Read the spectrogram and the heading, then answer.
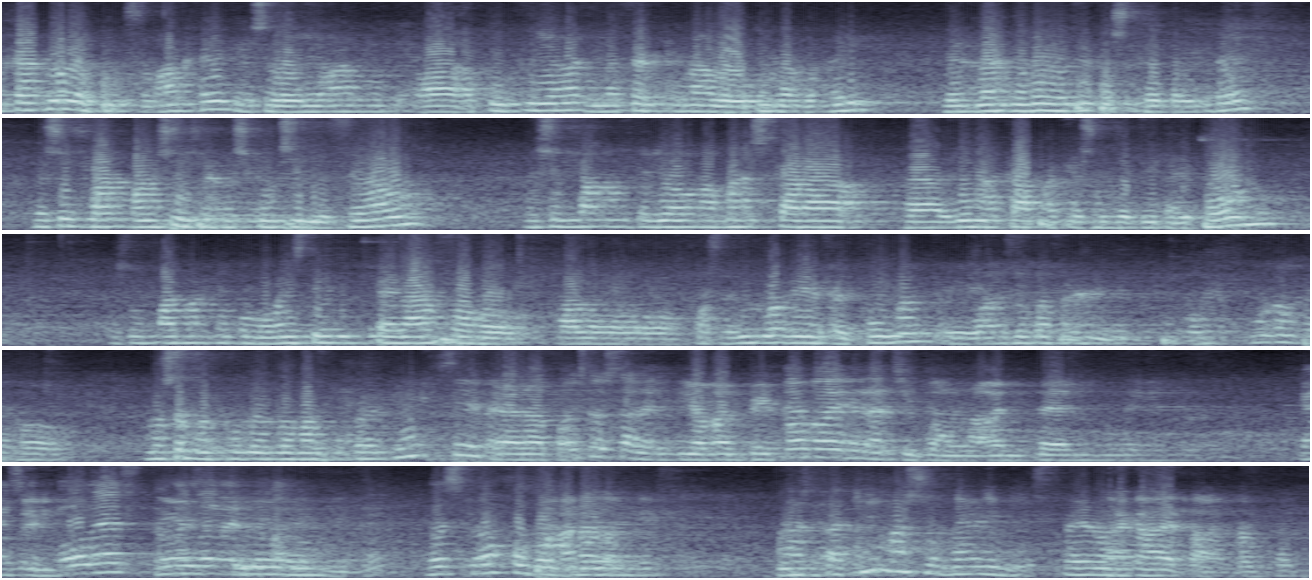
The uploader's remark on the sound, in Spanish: Desde el Comic Barcelona. Va y no se graba el audio de la tabla de mezclas. Así que os presentamos este video justito de calidad pero suficiente para que veais la que hemos liado en el Comic BCN 2023. Aunque el audio no sea el mejor.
